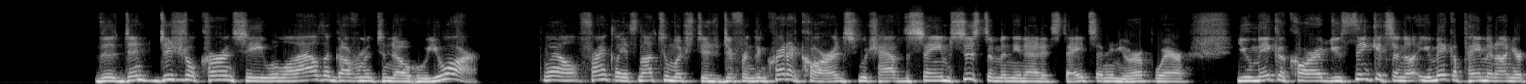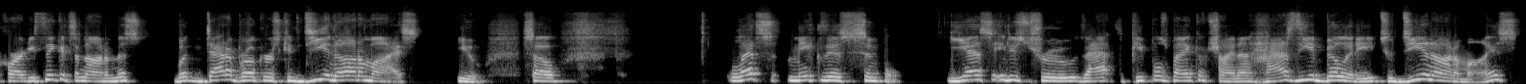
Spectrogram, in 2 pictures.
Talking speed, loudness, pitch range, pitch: 160 wpm, -18 LUFS, 140-185 Hz, 165 Hz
